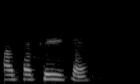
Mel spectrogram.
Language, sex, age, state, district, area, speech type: Maithili, female, 45-60, Bihar, Sitamarhi, rural, conversation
